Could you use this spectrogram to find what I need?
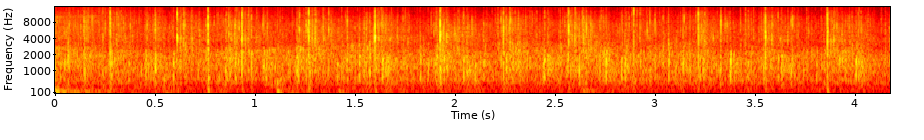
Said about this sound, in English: In Jesus' name, would you stand to your feet and clap your hands to God in praise and give him glory and honor? Amen. Hallelujah.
